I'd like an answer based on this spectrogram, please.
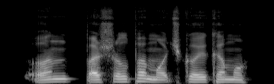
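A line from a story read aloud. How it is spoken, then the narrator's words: Mumbled. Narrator (Russian): промямлил Эндрю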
